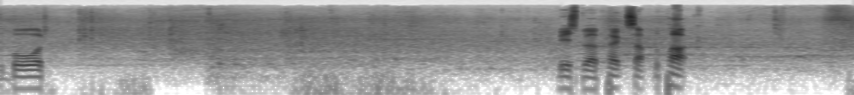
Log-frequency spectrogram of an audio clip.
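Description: Ice skates scrape and glide across an ice rink in a large echoing arena.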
